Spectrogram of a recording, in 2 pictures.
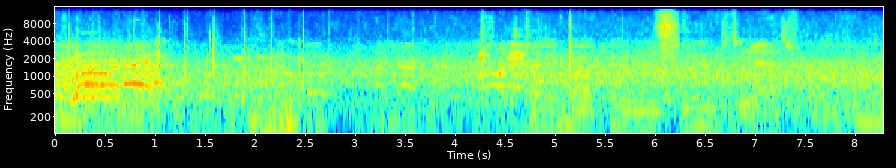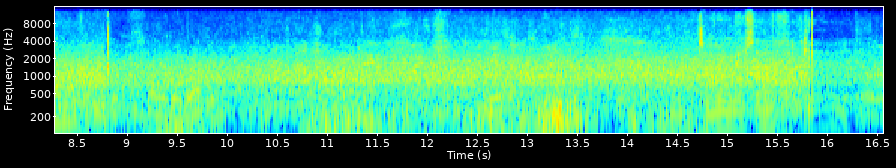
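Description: Young men talk among themselves close by.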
